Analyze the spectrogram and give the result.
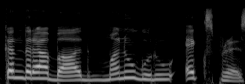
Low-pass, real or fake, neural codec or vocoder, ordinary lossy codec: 14.4 kHz; real; none; none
